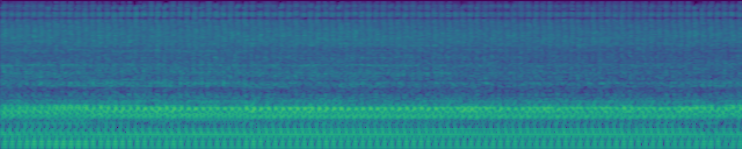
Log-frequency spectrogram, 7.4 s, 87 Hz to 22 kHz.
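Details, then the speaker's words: Budget turbo Hayabusa build, first start, fuel pressure just above 3 bar: rough, lumpy idle with an uneven beat and a missing pulse each cycle; one cylinder dead, traced to faulty spark plugs. "Sounds like we've got a dead block."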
